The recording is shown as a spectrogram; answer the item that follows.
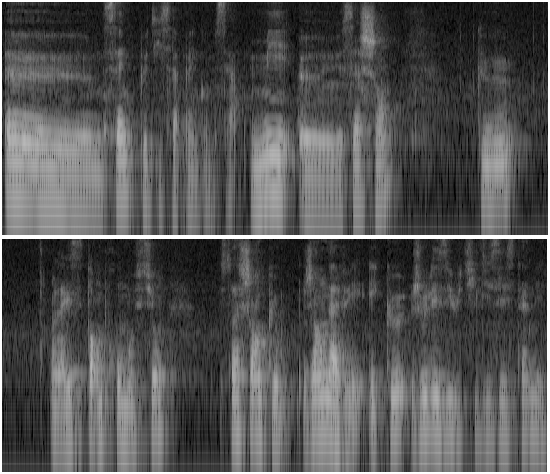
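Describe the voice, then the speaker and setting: A woman's very deep, low voice at a very slow pace, with fairly even intonation, big swings in loudness, and long, frequent pauses. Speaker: crafting youtuber. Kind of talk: tutorial. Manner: hesitant, many fillers.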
